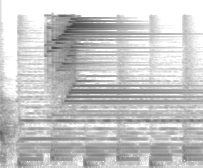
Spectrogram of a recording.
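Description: A bright, twinkling sparkle chime sound effect: a shimmering cascade of high tones that sweeps downward about half a second in, then rings and fades. Light background music with a steady beat plays underneath.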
